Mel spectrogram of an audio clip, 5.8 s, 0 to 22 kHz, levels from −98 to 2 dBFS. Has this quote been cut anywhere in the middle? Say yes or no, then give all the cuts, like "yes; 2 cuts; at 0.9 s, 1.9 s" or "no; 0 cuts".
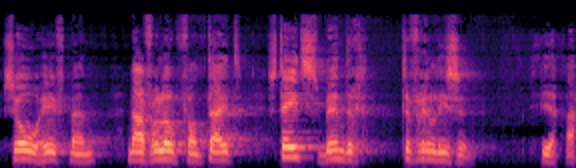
no; 0 cuts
